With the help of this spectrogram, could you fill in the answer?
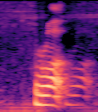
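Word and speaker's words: راء: Ra. No, there's a alif sound that makes it longer at the end. Ra. Ra. Yes. And the ra has like a rolling of the tongue.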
